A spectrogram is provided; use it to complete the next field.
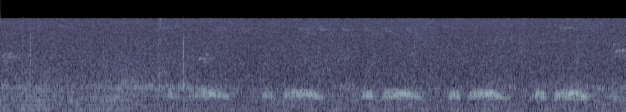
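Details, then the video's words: Young spotted dove with black eyes, cooing intensely: repeated low, mellow coos in rhythmic groups, starting softly and growing louder, over a constant hiss and faint low hum. "Bổi Tơ mắt đen, đập gù quá dữ chim"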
